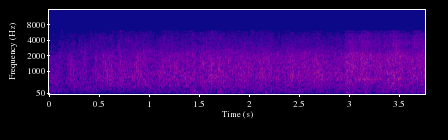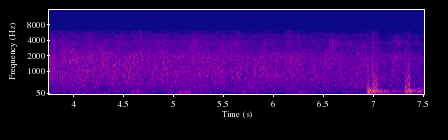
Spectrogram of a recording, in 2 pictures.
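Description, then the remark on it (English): A church audience claps together after a sermon in steady, sustained applause that fills the room for several seconds, with a few louder claps or thumps near the end. “Let's give John another round of applause for a great, great sermon.”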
